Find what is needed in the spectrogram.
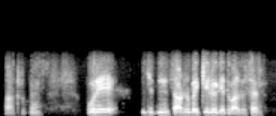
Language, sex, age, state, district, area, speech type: Urdu, male, 18-30, Uttar Pradesh, Saharanpur, urban, conversation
